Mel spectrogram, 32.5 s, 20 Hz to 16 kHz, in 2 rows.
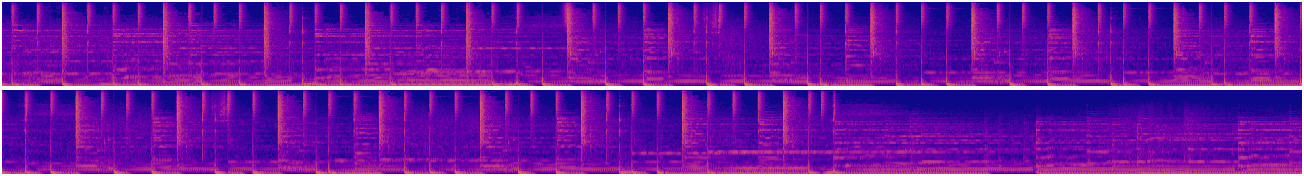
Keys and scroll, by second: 4.2 F11, 5.4 space, 9.9 F11, 14.4 F11, 17.7 F11, 22.2 F11, 26.9 space, 27.4 space, 28.2 space.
